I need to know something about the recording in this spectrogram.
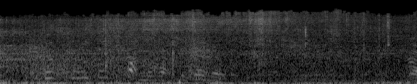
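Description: Skis sliding over snow, a hiss that swells in the middle as a skier comes closer, over a low rumble of wind on the microphone.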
